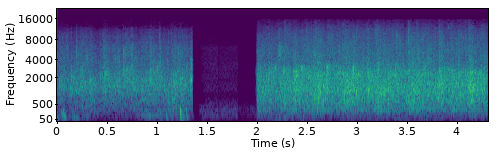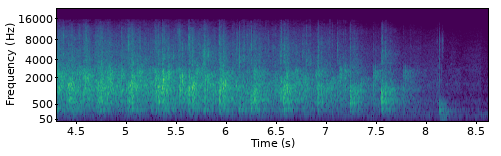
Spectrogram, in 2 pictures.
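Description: An audience at a university lecture breaks into sustained applause, dense clapping from a full room that briefly cuts out, then resumes and tapers off.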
